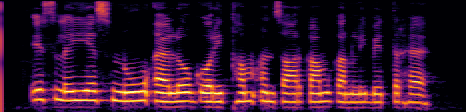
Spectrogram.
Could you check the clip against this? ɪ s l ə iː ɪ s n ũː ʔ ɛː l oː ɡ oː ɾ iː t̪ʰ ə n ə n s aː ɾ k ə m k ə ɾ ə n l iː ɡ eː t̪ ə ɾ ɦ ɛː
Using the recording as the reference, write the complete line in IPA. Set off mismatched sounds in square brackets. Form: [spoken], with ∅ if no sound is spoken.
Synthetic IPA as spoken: ɪ s l ə iː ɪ s n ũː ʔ ɛː l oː ɡ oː ɾ iː t̪ʰ ə [m] ə n s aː ɾ k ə m k ə ɾ ə n l iː [b] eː t̪ ə ɾ ɦ ɛː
